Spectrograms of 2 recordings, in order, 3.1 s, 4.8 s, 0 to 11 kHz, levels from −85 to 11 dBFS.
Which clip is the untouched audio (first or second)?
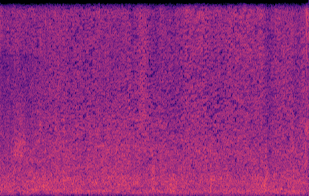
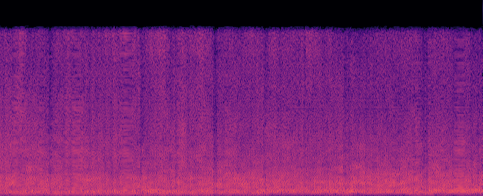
first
